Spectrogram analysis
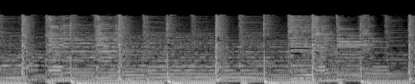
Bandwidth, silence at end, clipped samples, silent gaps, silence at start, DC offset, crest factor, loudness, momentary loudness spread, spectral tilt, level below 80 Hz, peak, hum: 11 kHz; 0 s; under 0.1%; none; 0 s; under 0.1%; 14 dB; -20 LUFS; 4 LU; -3.5 dB/octave; -26 dBFS; -6 dBFS; none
